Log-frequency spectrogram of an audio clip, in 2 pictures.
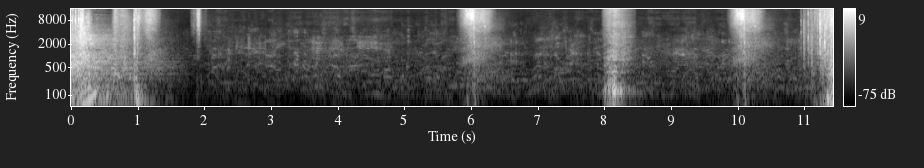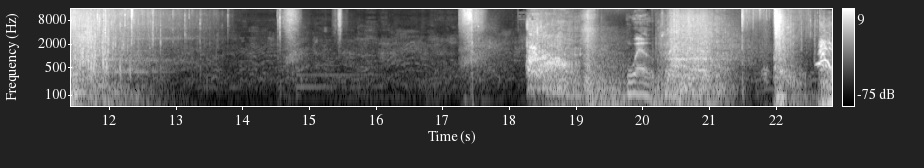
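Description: Game sound effects whoosh and burst as cards are played.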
